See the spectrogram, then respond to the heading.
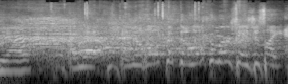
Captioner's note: audience laughs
